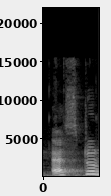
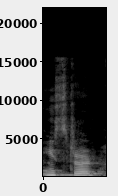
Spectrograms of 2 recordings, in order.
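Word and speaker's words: ester: अब आज हम डिटेल में पढ़ेंगे एस्टर ग्रुप, है ना। इसकी स्पेलिंग होती है ESTR, ईस्टर, पर हम हिंदी मीडियम के जो स्टूडेंट्स हैं हम इसको बोलते हैं एस्टर।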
